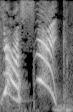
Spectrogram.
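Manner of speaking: sudden high, accusing cry; hammed-up shop clerk snapping at a customer; mock outburst. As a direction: fling the insult up high in mock outrage. Imagined customer service outburst.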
